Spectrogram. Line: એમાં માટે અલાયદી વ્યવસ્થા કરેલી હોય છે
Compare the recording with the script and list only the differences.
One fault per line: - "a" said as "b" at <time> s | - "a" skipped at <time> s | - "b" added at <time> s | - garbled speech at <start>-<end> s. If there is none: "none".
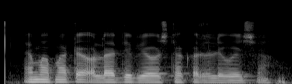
none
